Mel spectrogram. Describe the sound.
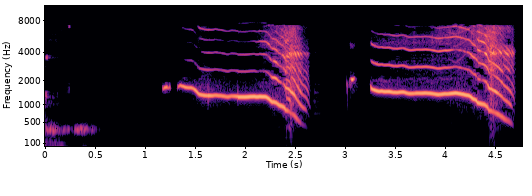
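Two drawn-out, nasal cow elk calls blown on a call, imitating a cow answering a bull elk to call him over. Each is a steady high mew that breaks into a sharp descending whine at the end. A brief low murmur comes before them, with no talking over the calls.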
